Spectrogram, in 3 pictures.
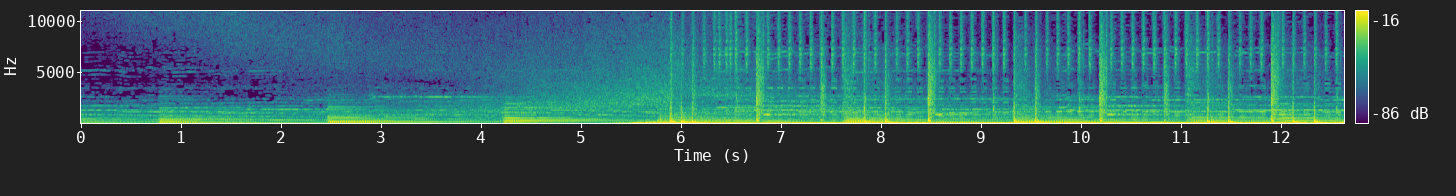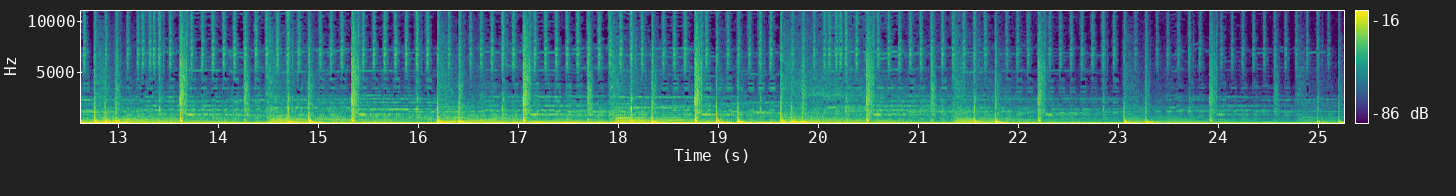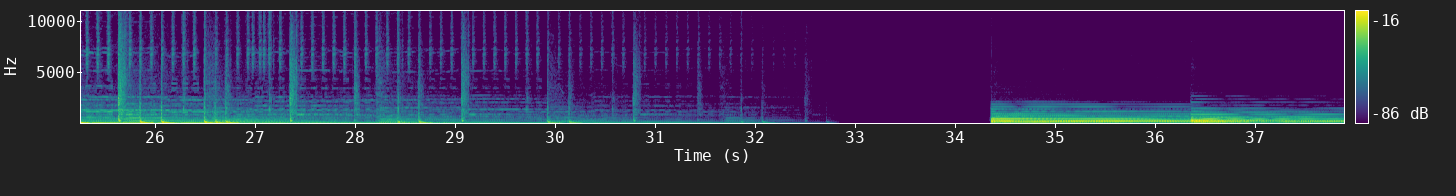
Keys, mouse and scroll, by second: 3.1-3.7 drag, 6.2-6.5 shift+drag, 9.9-11.4 drag, 14.9-15.5 drag, 22.8 click, 27.2 click, 28.4-30.5 alt+shift+drag, 30.8-32.0 drag, 34.2 space, 34.3-34.8 click, 34.5 space, 35.0 click, 35.6-36.1 alt+drag.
